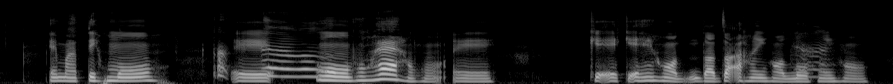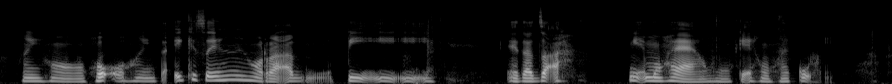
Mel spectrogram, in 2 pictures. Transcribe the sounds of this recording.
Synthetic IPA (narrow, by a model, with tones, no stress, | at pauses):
e˧mã˧t̪i˧hmõː˧˦ | e˧mõː˧ɦõ˧ɦæː˦˨ɦõ˧˨ɦõ̰˧˨e˧ | kje˧ʔe˧kje˧hẽ˦ɦõ˧d͡za˧d͡za̰˧ʔa˧ɦə̃˧˦˧ɦõ˧˨lu˧˨hɨ̃˧˦ɦõ˧ | hɨ̃˧˦ɦõ˧˨ho˦ʔo˧ɦɨ̃˧˦t̪a̰˨ʔi˦ki˦si˦hə̃˦ɦõ˧˨ɾa̰˧ʔa̰˦piː˧˨ḭ˧ḭ˧ | e˧d̪a˧d͡za̰˦ʔa˧ | ŋḛ̃˧ʔmõː˧ɦæː˧˨hõ˧ɦõ˧˨kjḛ˧ʔɦõ˧˨hẽ˧kʷḭ˦˧˨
